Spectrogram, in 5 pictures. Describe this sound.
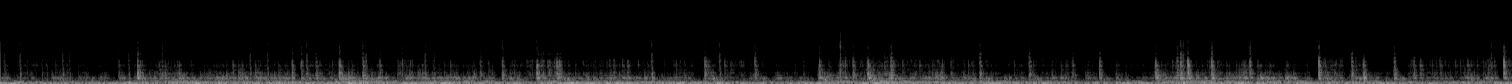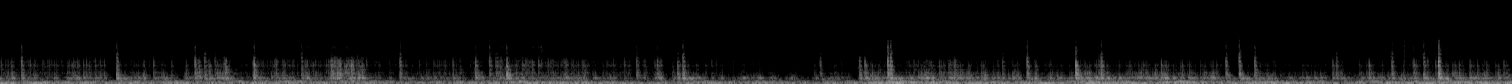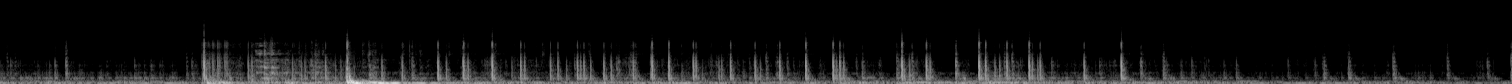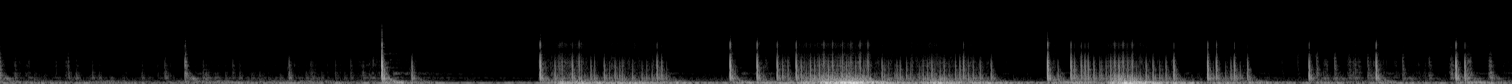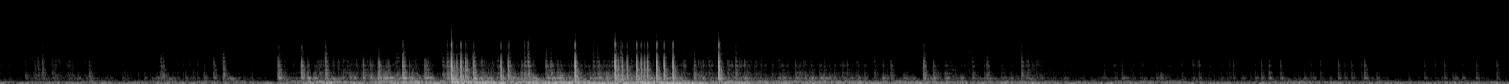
A stereo contact-microphone-recording of hitting a wire with a stick. The mics are mounted about two meters apart on a 50 meter steel-wire hanging over a marsh in the forest. The recording has some coarse compression, but otherwise uneditet/processed. Beware of high bass!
